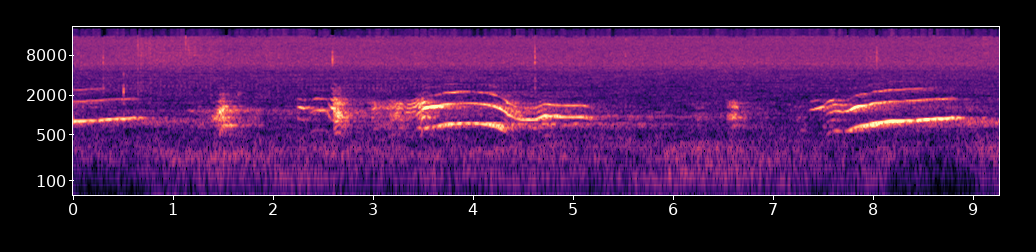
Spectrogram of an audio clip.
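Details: Coyote, unseen but heard, displeased at a person's presence during a coyote hunt at St-Andrews on 1 March 2019: short sharp barks break into wavering, drawn-out howls that rise and bend, over steady background hiss.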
